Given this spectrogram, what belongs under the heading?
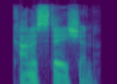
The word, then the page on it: contestation: American English; ɑː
